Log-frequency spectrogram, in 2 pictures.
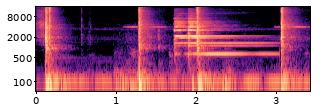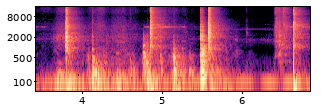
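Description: A contactor inside a three-phase electrical distribution board clicks with its cover removed, giving sharp, irregular snaps. Several close clicks come over seven seconds, with a brief electrical buzz in between and a low hum underneath.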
